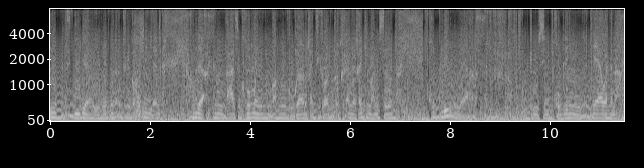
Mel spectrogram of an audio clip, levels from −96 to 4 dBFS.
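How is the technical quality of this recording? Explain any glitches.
The speech is heavily degraded: it is coarse and gritty throughout and drops out repeatedly into brief stretches of steady hiss.

Low bit depth without dither affects the whole clip. The speech sounds harsh and grainy, and the distortion shifts with every syllable, with noise roughly as loud as the speech. Quiet parts sputter or vanish. This is likely 3-bit truncation without dither, so the rounding error tracks the signal.

Sound dropped by the voice detector happens at 1.68 to 1.86 s, at 3.16 to 3.26 s just before "der er altså", at 3.90 s, at 5.86 s right after "gøre det rigtig godt", at 8.60 to 8.68 s, and from 11.40 s to the end. Each time the sound gives way to steady noise or near silence. The likely cause is a detector misreading quiet speech or a word ending as background and sending comfort noise instead.

Sound chopped by the voice detector occurs at 2.30 to 2.76 s and at 7.02 to 7.64 s, the second just after "rigtig mange steder". 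In both, the speech stutters. This is likely the detector toggling on and off, so pieces of syllables are replaced by comfort noise.

The call codec's band limit is audible as nothing above 8 kHz.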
